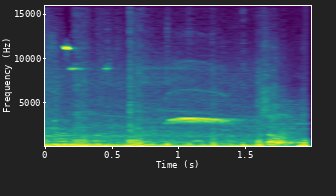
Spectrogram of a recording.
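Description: Trial motorcycle engine running at low revs as the bike climbs a rocky section, with a few faint knocks and a short high-pitched tone about a second in.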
